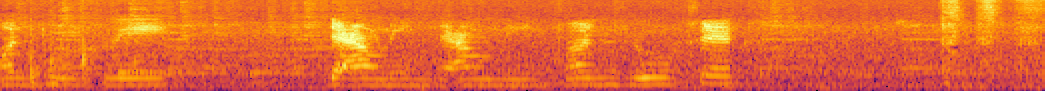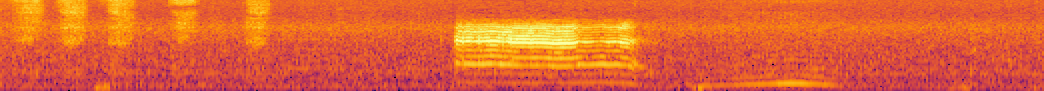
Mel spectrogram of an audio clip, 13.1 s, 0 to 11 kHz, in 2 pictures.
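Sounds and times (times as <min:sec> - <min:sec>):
child imitating cat meow: 0:09.4 - 0:11.8.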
